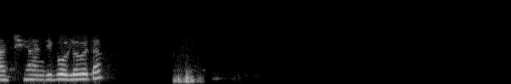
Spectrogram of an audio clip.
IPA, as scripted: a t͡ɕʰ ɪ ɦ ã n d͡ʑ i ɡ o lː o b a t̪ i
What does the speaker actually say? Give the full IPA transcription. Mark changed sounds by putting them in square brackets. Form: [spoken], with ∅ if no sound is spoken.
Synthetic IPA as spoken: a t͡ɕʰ [i] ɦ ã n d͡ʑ i [b] o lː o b [e] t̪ [a]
